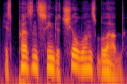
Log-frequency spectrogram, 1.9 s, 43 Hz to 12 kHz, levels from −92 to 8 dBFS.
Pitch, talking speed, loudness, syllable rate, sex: 110 Hz, 220 wpm, -17 LUFS, 6.2 syllables/s, male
